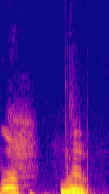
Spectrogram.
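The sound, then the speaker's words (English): A voice imitates a stomach growl with two short, low, throaty croaks, each about a quarter second long with a brief gap between them, fairly loud and with no other sound. “So, wait, every time you hear your stomach go like, do you think that's a frog going?”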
